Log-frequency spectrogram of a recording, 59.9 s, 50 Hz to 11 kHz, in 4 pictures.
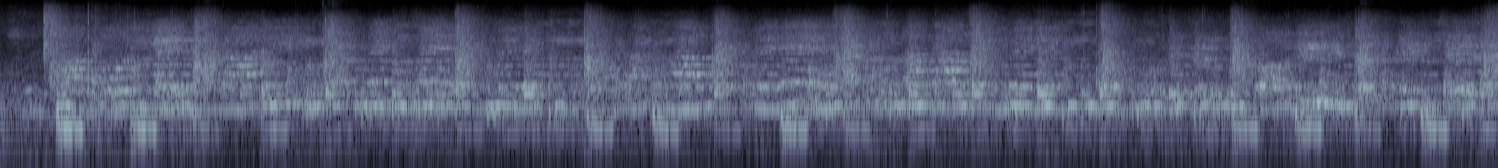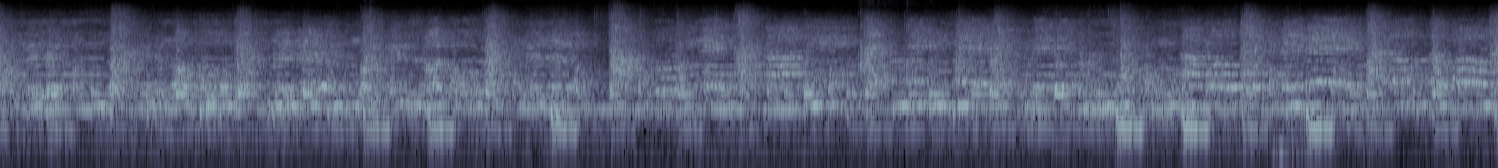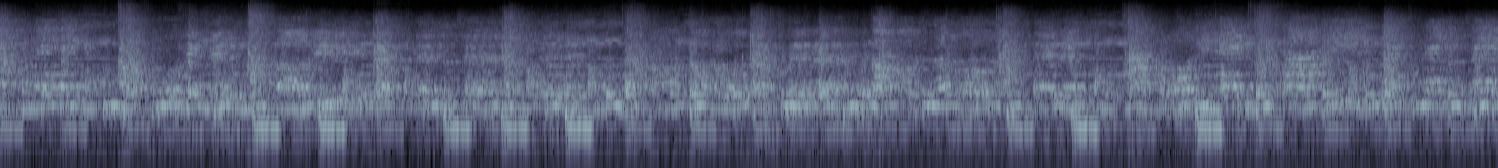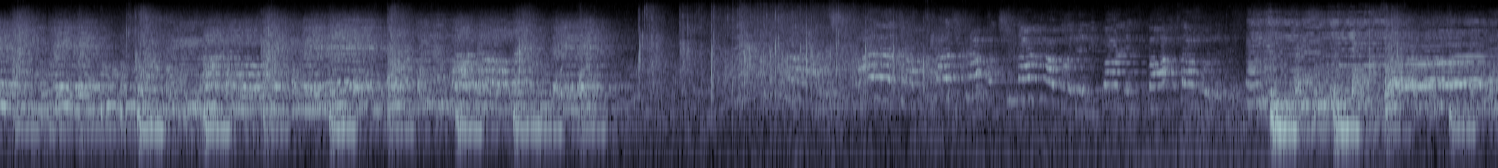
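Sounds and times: mixed folk choir singing: 0.0s - 51.6s, 57.4s - 59.9s.

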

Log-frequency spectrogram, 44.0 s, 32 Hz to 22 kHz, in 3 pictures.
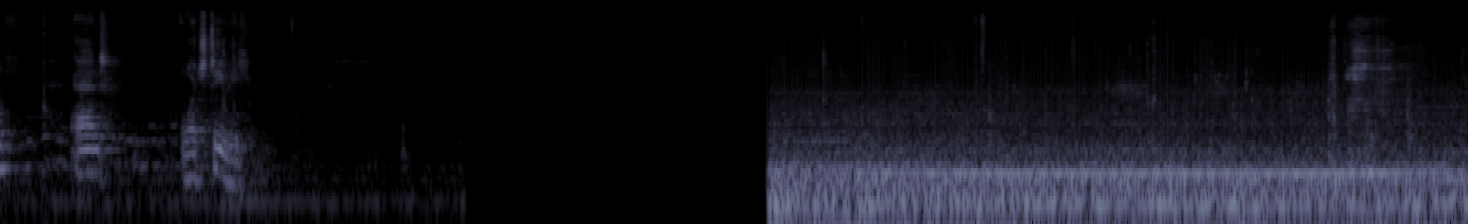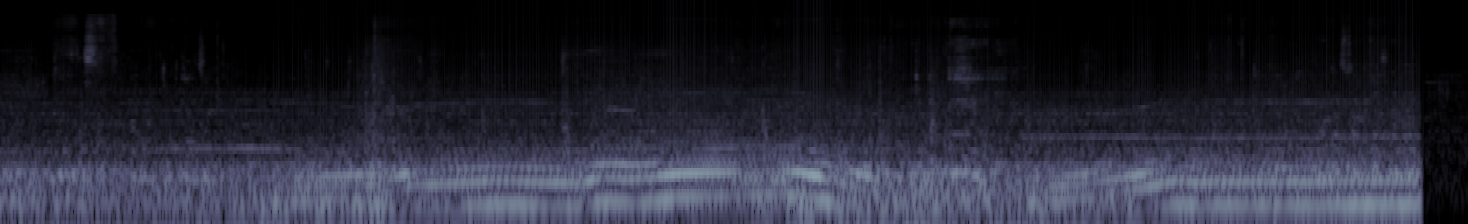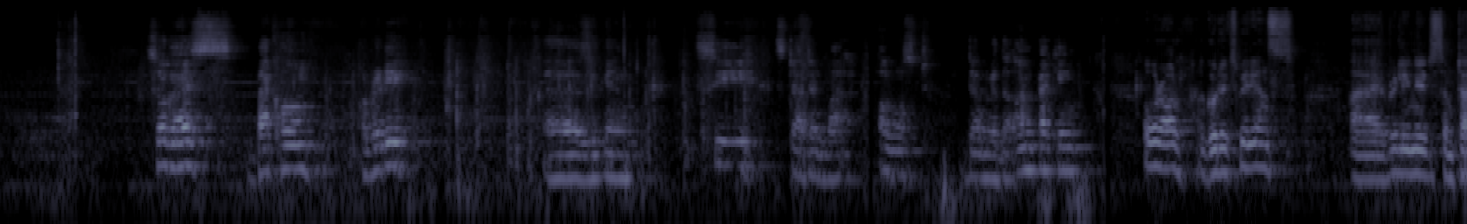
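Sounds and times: car engine rumble: 7.7s - 29.0s
road noise: 7.7s - 29.0s.

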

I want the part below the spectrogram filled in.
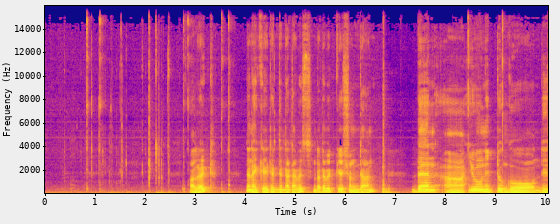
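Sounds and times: computer keyboard keystrokes: 0.8s - 2.9s.

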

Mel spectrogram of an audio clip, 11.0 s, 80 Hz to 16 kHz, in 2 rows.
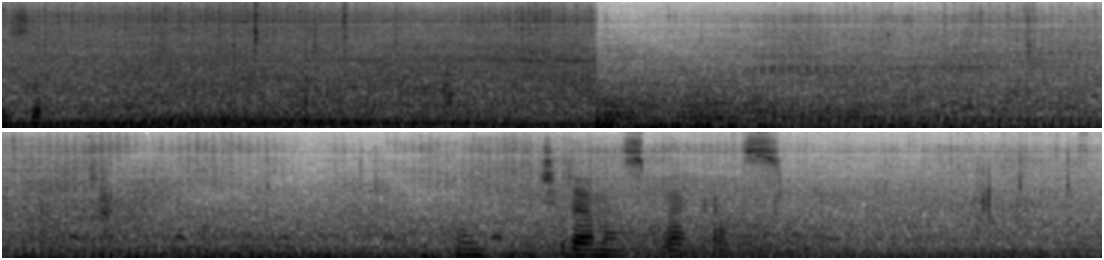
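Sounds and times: scooter wheels rolling on asphalt: 0.0s - 11.0s.

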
